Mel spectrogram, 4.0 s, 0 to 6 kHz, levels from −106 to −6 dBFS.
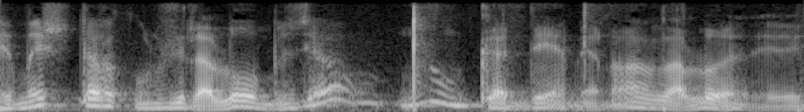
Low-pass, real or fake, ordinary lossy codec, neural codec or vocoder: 5.4 kHz; real; none; none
